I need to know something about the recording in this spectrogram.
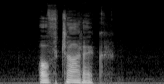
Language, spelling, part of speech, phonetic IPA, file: Polish, owczarek, noun, [ɔfˈt͡ʃarɛk], Pl-owczarek.ogg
